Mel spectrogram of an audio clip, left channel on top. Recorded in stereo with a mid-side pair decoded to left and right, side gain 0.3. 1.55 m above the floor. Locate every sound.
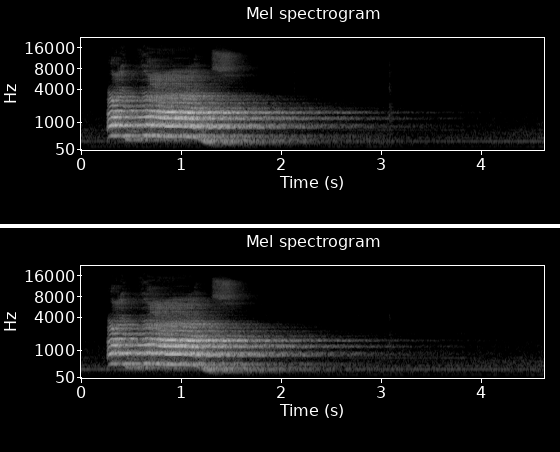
0.3 s a shout: 20° left, 0.7 m; by 1.5 s 35° left, 2.5 m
